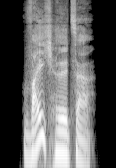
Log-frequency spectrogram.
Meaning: nominative/accusative/genitive plural of Weichholz
- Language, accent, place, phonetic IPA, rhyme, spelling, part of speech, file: German, Germany, Berlin, [ˈvaɪ̯çˌhœlt͡sɐ], -aɪ̯çhœlt͡sɐ, Weichhölzer, noun, De-Weichhölzer.ogg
